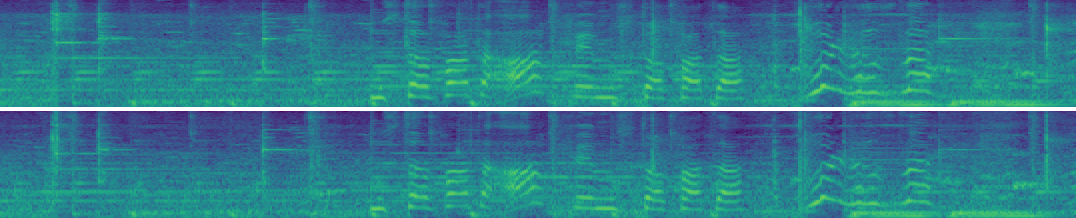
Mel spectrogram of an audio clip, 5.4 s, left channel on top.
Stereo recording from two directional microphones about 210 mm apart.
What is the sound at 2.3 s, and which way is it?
Speech, 15° right (ahead or behind).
